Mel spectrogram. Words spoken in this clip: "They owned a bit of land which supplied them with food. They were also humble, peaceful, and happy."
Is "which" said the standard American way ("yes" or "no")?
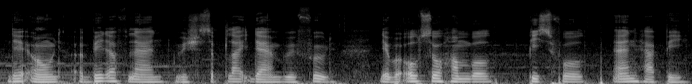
yes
